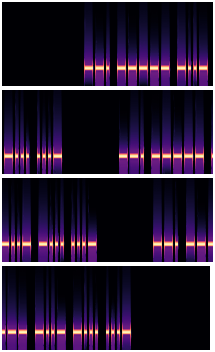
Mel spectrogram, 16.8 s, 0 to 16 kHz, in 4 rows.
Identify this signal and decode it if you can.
Morse code, heard as a keyed tone, about 22 wpm, 700 Hz. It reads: G0XBV G0XBV G0XBV
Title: DXCC-100 Call Signs - 5 Characters - Repeated 3x - 22wpm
